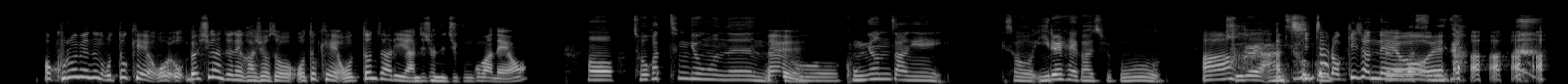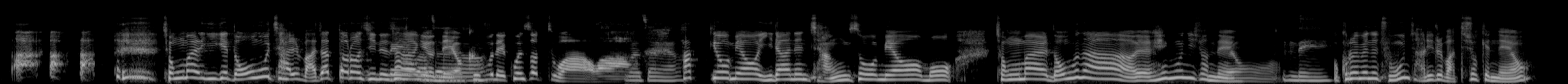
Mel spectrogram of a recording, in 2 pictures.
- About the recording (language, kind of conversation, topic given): Korean, podcast, 콘서트에서 가장 인상 깊었던 순간은 언제였나요?
- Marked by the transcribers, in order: laugh; laughing while speaking: "안 서고 들어갔습니다"; laugh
